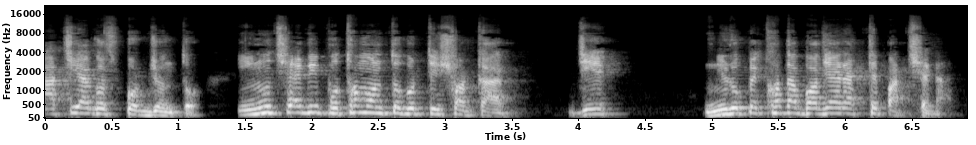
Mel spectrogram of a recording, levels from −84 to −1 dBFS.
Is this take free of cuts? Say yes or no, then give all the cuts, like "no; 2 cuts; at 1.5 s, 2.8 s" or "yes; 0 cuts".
no; 1 cut; at 1.3 s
